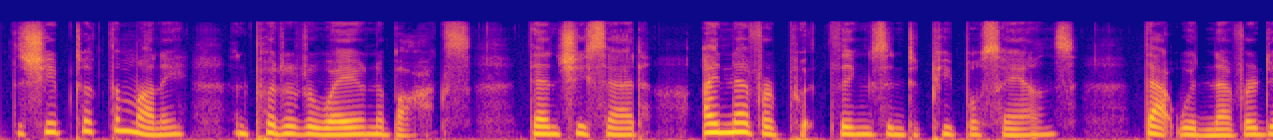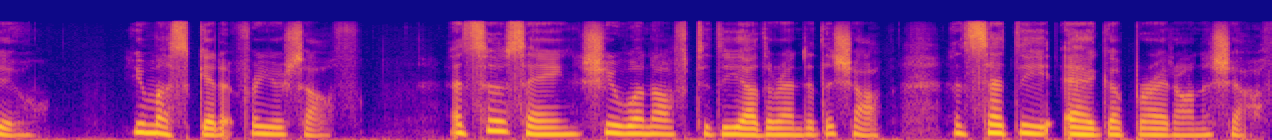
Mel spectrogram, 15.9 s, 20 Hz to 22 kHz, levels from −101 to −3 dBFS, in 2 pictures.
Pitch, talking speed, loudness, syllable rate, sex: 195 Hz, 190 wpm, -20 LUFS, 4.8 syllables/s, female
